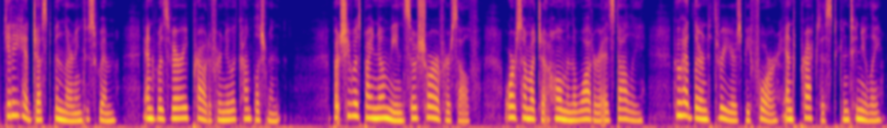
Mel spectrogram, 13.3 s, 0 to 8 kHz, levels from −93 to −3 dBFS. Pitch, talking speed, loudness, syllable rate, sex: 215 Hz, 200 wpm, -17 LUFS, 5.4 syllables/s, female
